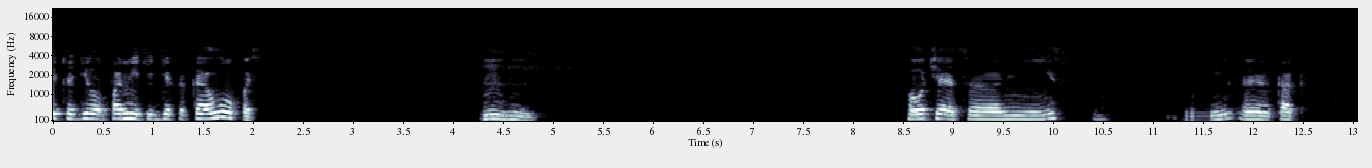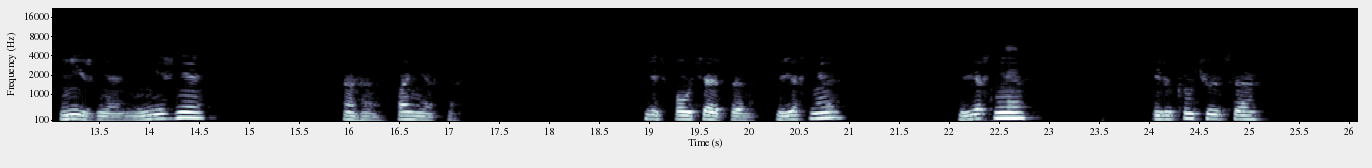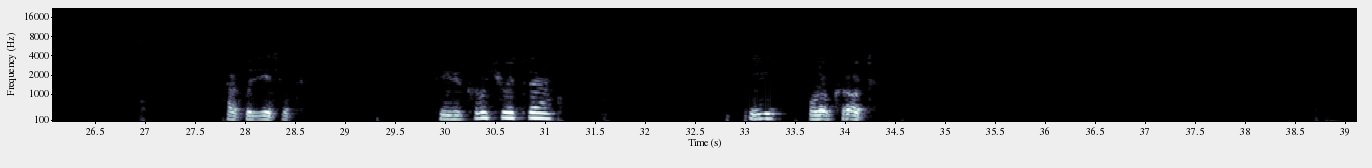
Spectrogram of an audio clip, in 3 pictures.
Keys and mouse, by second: 1.9-22.6 drag, 23.7-27.1 drag, 28.0 click, 29.6-31.3 drag, 32.8 i, 34.7-38.8 drag.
